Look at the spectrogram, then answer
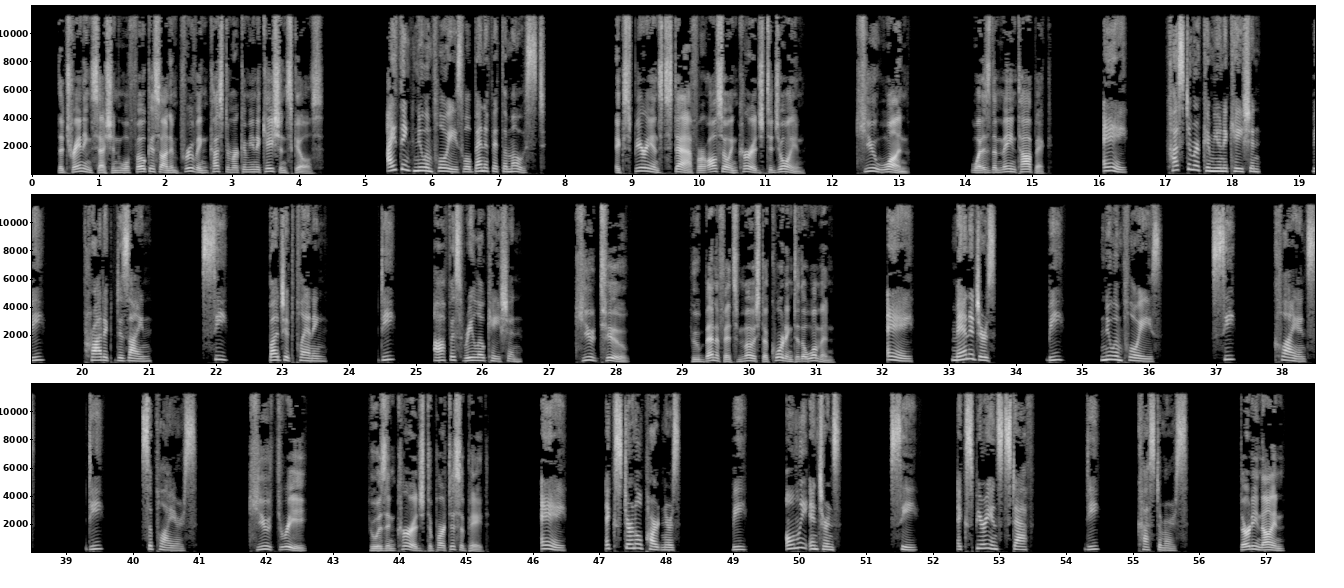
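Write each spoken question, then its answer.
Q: What is the main topic?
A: A: Customer communication.

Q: Who benefits most according to the woman?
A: B: New employees.

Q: Who is encouraged to participate?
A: C: Experienced staff.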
